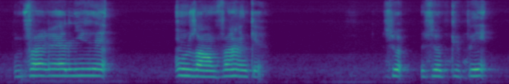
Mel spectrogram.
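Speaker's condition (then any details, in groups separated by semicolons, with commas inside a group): Cerebral palsy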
